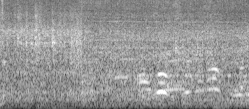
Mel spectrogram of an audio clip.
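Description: Steady outdoor background noise, with faint distant voices talking from about a second and a half in.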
